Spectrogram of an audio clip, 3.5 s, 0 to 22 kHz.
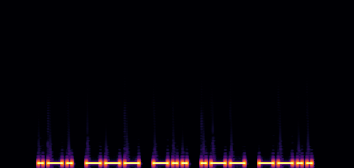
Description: Morse code, heard as a keyed tone, about 25 wpm, 700 Hz. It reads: RODWZ
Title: Code Groups - 5 Letters - 25wpm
